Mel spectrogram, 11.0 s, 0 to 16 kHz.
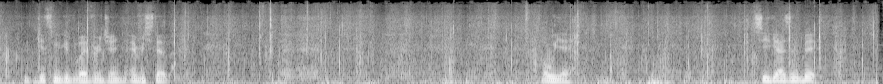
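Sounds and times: footsteps on rocky trail: 0:00.0 - 0:11.0
trekking poles striking ground: 0:00.0 - 0:11.0.

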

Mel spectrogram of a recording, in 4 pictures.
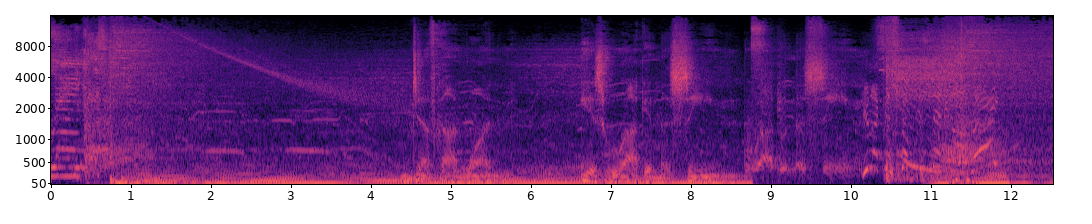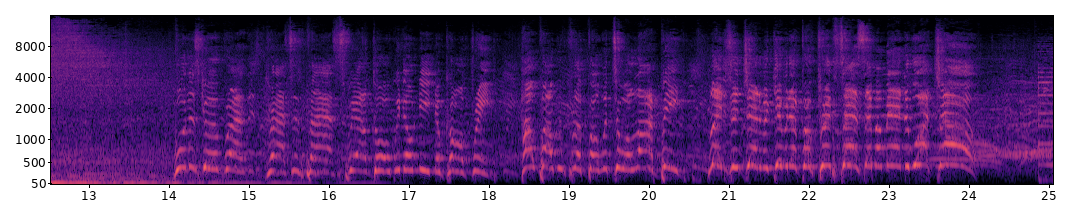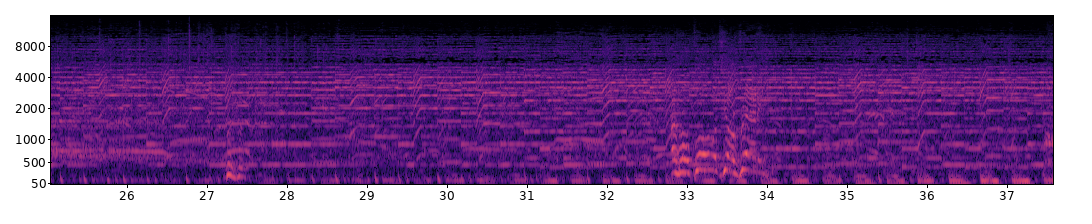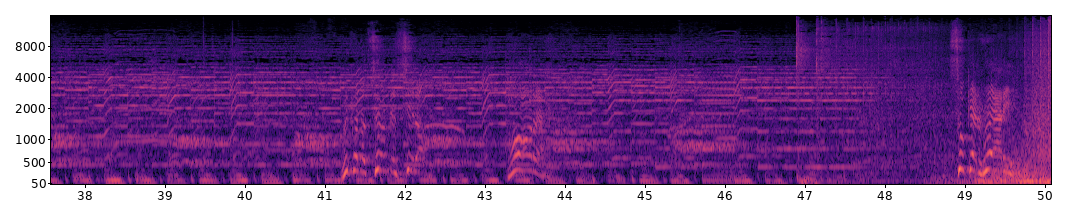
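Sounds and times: man shouting over music: 0:00.0 - 0:12.3, 0:13.9 - 0:26.6, 0:31.4 - 0:34.8, 0:36.6 - 0:46.6
distorted synth lead: 0:10.3 - 0:16.6
man laughing: 0:27.2 - 0:27.7.

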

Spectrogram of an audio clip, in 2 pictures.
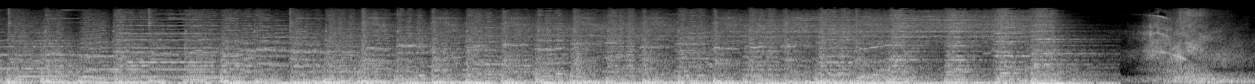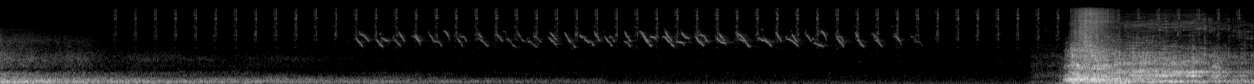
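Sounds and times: steady ticking: 0:00.0 - 0:11.2, 0:11.9 - 0:25.0
quick chirps: 0:13.7 - 0:25.0.

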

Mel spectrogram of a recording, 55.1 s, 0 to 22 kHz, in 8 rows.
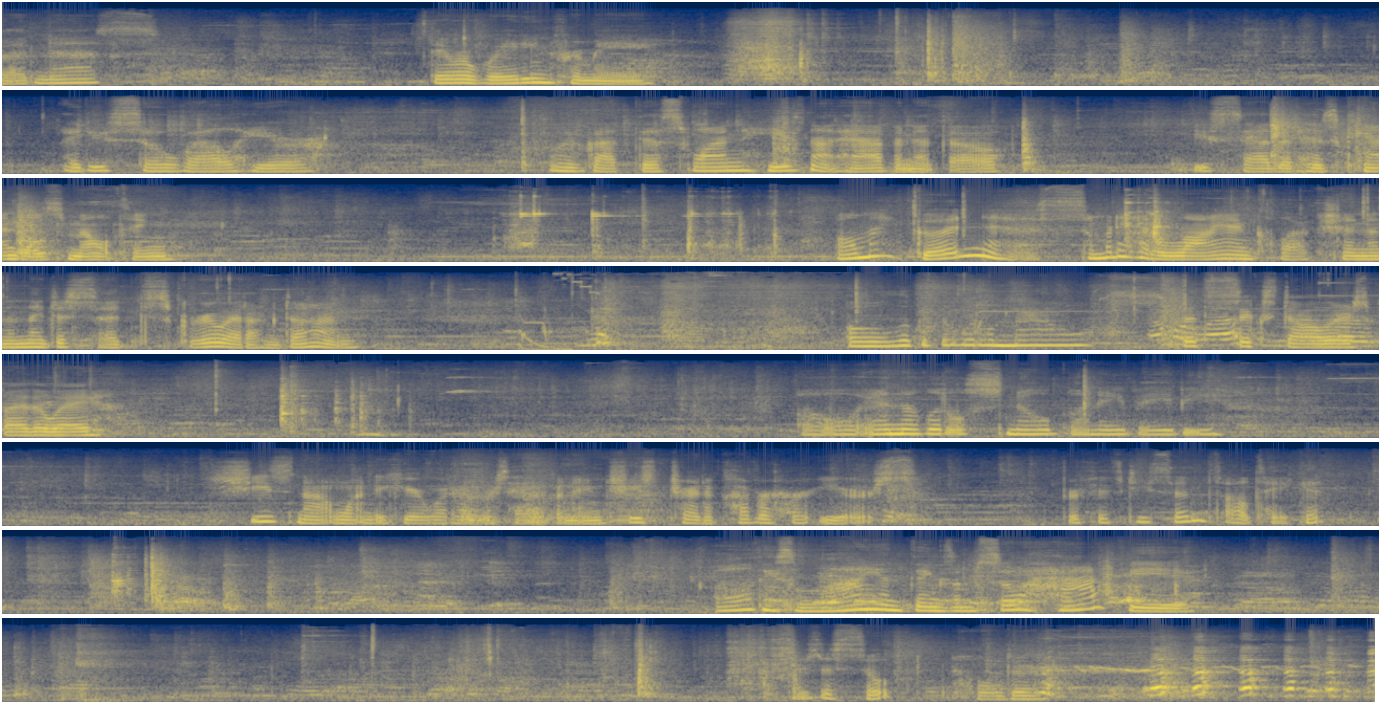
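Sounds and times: store room tone: 0:21.6 - 0:29.5.

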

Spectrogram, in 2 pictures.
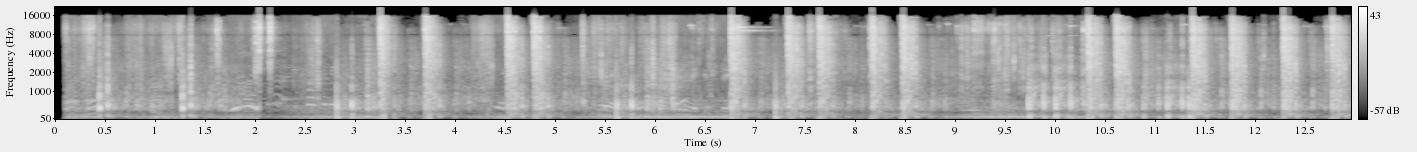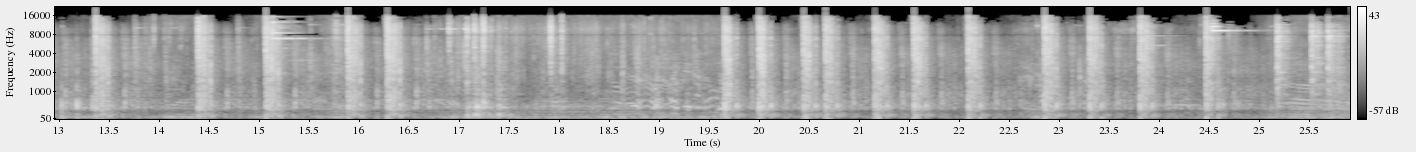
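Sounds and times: handgun shots: 0:02.8 - 0:06.0, 0:06.7 - 0:08.9, 0:09.7 - 0:13.8, 0:14.4 - 0:16.7, 0:19.6 - 0:24.8.

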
